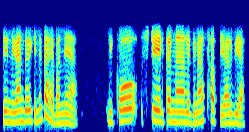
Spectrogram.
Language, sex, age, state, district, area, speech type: Dogri, female, 18-30, Jammu and Kashmir, Reasi, rural, conversation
